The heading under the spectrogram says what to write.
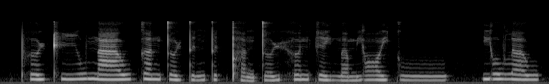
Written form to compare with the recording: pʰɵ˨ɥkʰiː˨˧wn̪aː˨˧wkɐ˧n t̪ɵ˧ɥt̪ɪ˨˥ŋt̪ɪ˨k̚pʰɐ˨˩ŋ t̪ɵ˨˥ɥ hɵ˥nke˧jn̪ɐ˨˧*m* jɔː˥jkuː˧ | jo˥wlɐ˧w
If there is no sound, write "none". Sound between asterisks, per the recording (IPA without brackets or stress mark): m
